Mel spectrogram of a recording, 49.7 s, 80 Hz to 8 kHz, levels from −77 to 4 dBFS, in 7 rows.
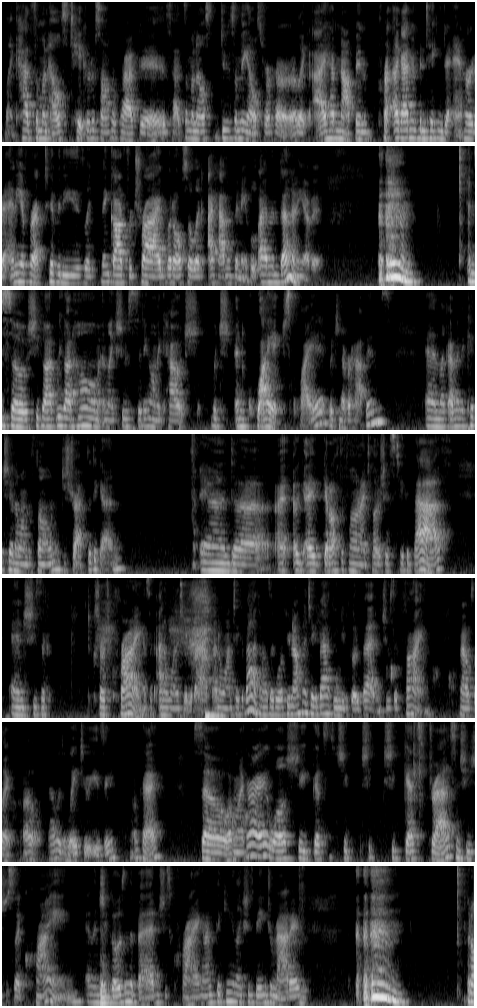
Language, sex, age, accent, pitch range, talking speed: English, female, 20-39, American, 155-180 Hz, 240 wpm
